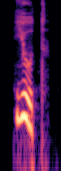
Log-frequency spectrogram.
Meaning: 1. to get somewhere (to a location or a situation), to arrive 2. to arrive at, come to (a decision, an agreement, an understanding, a conclusion, or a result)
- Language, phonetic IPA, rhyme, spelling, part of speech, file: Hungarian, [ˈjut], -ut, jut, verb, Hu-jut.ogg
